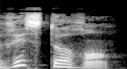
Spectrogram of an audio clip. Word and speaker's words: restaurant: Un restaurant. Final T not pronounced.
